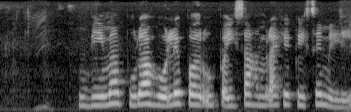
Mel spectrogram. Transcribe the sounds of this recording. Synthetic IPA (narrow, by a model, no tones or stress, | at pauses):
biːmapuːɾaɦoːlepɐɾuːpəɪsaɦɐmɾakekɐɪsemɪliː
